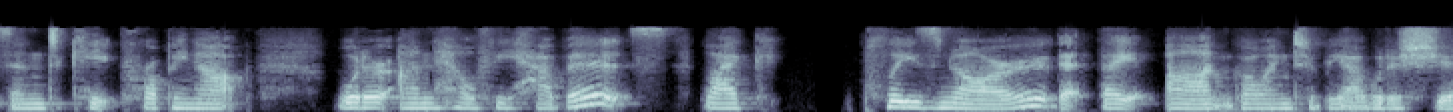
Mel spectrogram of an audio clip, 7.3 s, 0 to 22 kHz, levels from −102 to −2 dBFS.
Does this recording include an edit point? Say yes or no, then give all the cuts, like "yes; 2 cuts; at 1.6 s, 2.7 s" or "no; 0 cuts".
yes; 1 cut; at 3.4 s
